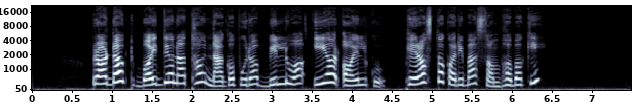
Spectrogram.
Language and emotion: Odia, neutral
